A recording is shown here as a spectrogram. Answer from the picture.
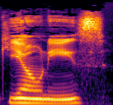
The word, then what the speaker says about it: Johne's: And unfortunately, one of those diseases is called Johne's and it's spelled with a J. It looks like John, J O H N E S. It's pronounced like Yoni's. Um, if you have goats on your property that have that disease, it is carried in the feces.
